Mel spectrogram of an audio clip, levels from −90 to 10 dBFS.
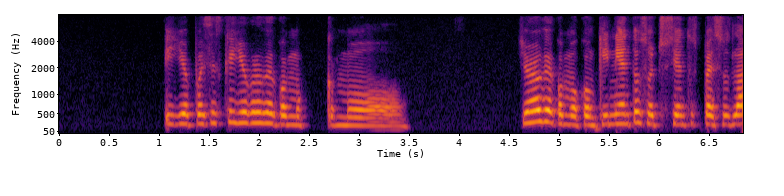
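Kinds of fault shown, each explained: No fault can be heard in this speech recording. The sound has passed through a call's microphone processing, which removes the lowest bass and leaves nothing above 8 kHz, as expected for that path.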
